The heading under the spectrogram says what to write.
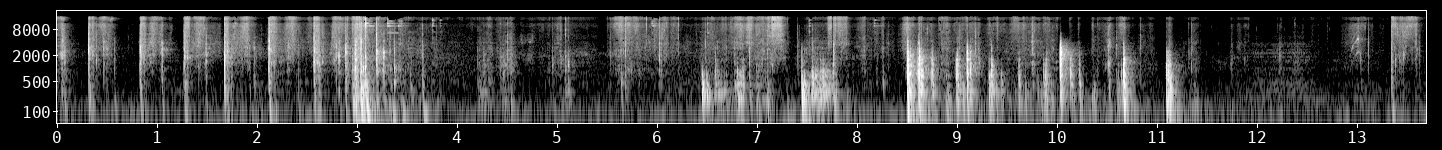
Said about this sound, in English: I am going to start this episode with a quick affirmation card pull. I've already done my cleansing ritual, so I'm just going to shuffle real quick and see what three cards come through, and hopefully they will resonate with some, if not all of you.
